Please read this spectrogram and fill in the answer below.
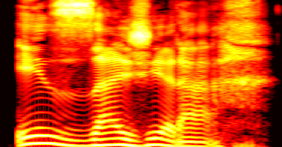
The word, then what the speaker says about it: exagerar: Pessoal, temos a palavra exagerar, exagerar, mas esse exagerar não se escreve com Z não se escreve com S. – Tampouco com S também. Se escreve com X.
